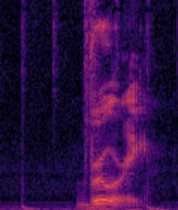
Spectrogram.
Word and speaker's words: brewery: And the first one is brewery. It's a very uncomfortable word. Brewery. Yeah, you just kind of round your lips and stay there.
